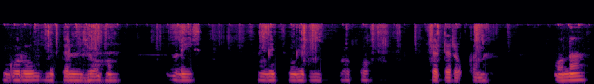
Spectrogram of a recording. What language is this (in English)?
Santali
